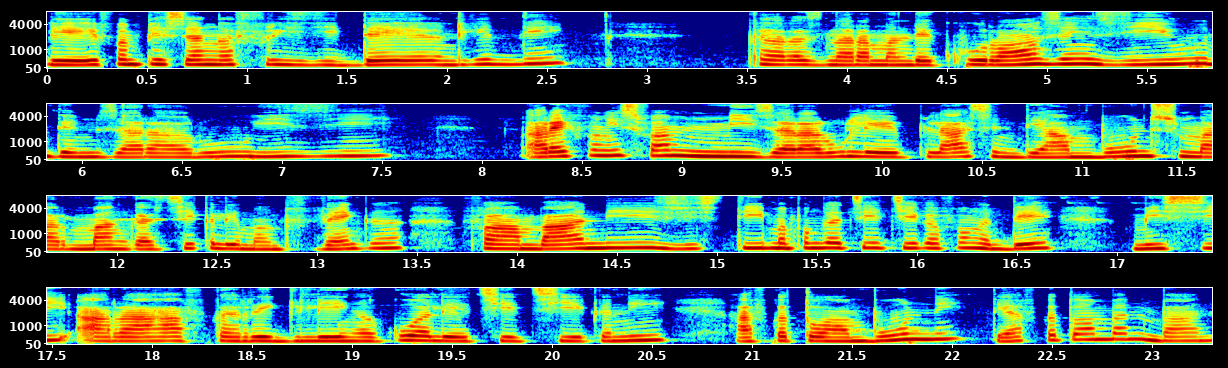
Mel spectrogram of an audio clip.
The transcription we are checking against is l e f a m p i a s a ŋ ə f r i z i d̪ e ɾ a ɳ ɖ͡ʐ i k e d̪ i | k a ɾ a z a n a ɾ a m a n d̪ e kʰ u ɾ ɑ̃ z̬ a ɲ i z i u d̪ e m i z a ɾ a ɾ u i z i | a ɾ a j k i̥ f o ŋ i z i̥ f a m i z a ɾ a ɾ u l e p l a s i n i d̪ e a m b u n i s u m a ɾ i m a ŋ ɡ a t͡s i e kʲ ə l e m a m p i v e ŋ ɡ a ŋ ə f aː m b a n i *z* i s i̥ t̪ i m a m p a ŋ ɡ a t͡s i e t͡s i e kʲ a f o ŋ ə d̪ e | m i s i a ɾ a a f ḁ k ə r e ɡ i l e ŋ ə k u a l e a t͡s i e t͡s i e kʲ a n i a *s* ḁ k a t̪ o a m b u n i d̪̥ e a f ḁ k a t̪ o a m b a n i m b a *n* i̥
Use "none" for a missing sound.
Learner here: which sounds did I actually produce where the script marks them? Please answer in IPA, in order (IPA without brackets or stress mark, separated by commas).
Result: z, f, n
